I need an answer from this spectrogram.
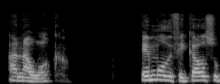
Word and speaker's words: Anáhuac: Por ejemplo, cuando uno atl con náhuatl, le elimino el sufijo TL. Así que no digo atl náhuatl, no, digo anáhuac.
